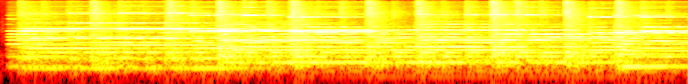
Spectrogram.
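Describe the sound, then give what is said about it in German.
Carillon bells play a rock melody, a steady sequence of struck notes whose rich, ringing overtones blend and sustain into one another, loud and continuous with no voices. “Aber für … sind die Glocken nun doch ein wenig unpassend.”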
